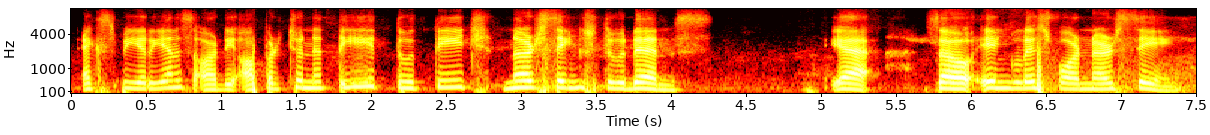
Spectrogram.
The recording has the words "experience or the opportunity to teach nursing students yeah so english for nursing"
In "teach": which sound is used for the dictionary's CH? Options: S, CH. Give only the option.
CH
